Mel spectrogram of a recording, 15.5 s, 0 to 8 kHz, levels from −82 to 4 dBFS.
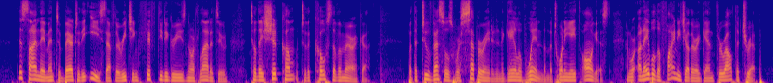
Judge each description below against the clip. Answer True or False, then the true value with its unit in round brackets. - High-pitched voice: False (115 Hz)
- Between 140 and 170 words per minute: False (195 wpm)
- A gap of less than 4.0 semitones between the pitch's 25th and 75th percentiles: False (5.0 semitones)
